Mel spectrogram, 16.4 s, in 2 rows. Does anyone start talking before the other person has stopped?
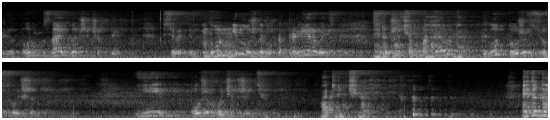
Yes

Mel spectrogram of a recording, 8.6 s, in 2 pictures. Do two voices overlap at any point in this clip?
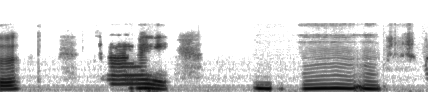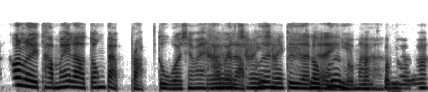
Yes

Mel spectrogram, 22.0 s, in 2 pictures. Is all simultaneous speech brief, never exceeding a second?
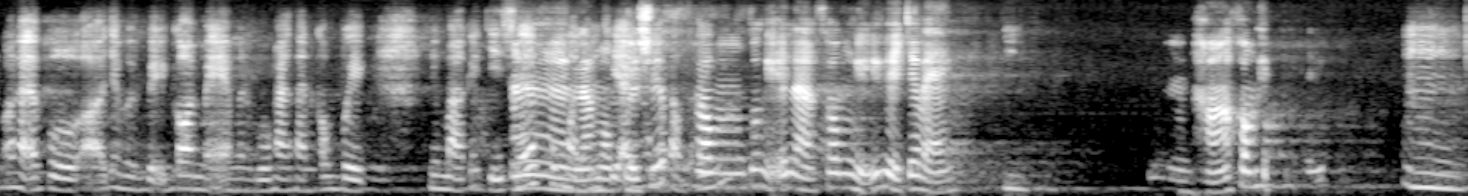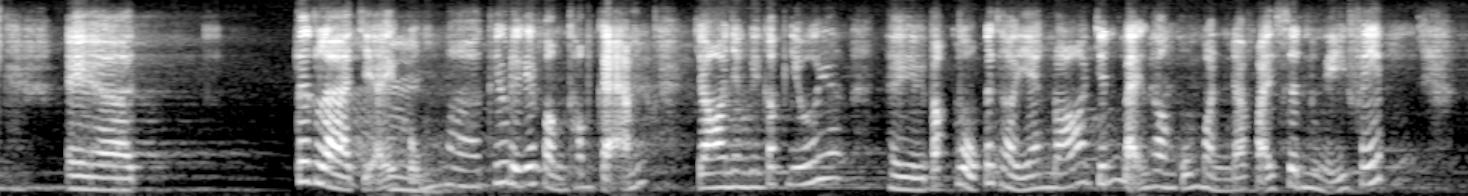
No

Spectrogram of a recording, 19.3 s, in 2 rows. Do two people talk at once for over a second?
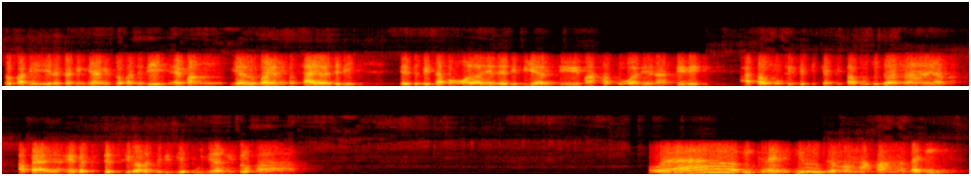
No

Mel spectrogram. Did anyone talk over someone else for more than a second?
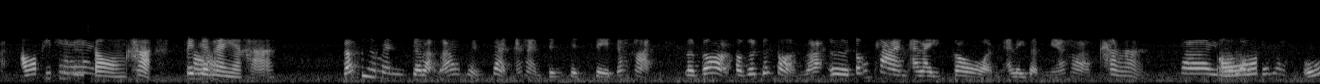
No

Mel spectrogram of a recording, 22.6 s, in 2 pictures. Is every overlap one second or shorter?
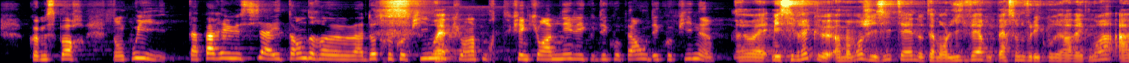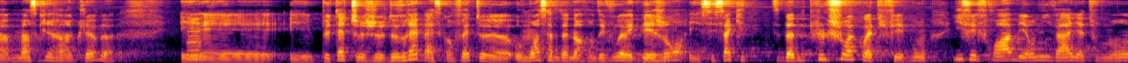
Yes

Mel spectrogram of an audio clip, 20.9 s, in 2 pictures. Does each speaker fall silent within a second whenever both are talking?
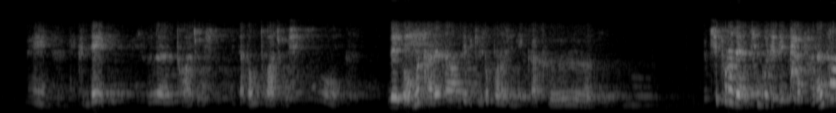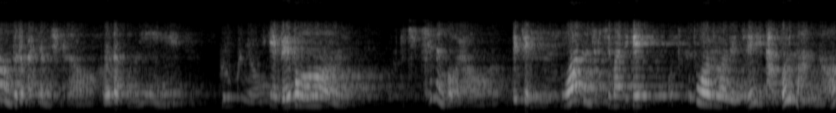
Yes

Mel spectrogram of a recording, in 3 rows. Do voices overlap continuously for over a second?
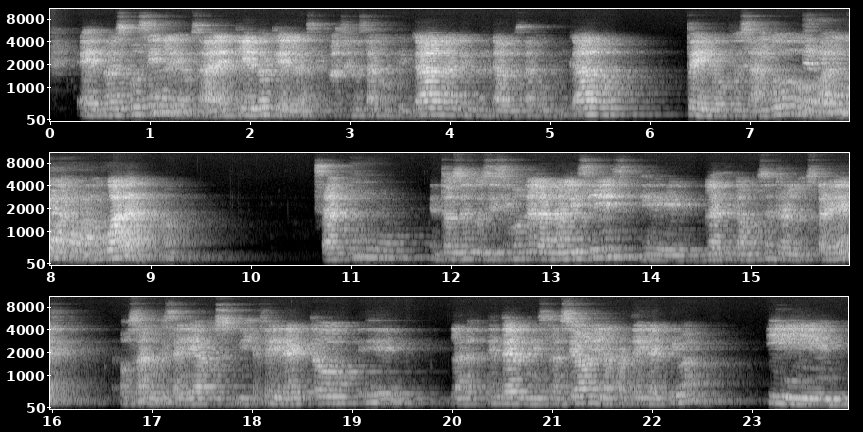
Yes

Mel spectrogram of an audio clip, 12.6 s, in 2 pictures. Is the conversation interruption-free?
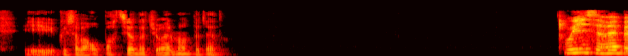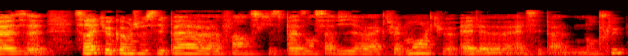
Yes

